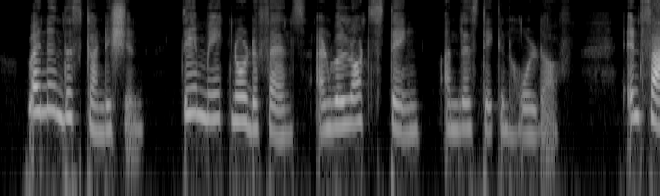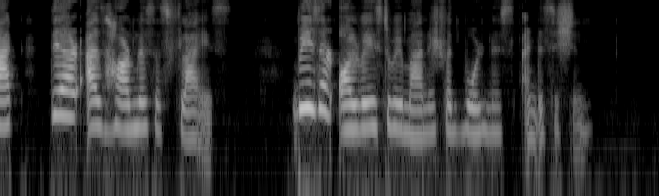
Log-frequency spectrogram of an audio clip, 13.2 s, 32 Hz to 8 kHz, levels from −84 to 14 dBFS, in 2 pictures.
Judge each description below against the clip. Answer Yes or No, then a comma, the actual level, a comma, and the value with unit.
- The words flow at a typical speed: Yes, average, 155 wpm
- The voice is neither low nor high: No, high, 220 Hz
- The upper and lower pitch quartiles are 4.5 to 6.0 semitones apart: Yes, average, 5.0 semitones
